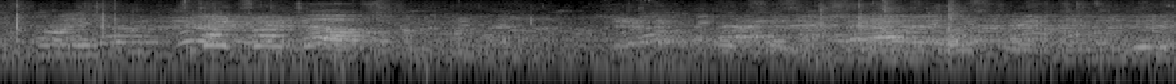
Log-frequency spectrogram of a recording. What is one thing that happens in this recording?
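Spectators cheer and shout from the sideline.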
